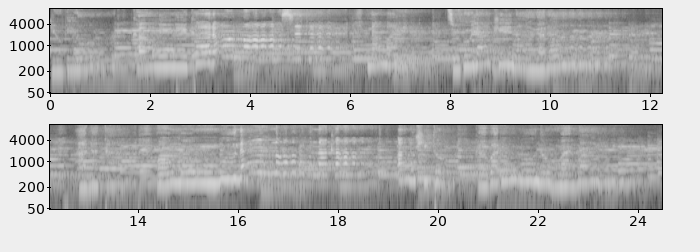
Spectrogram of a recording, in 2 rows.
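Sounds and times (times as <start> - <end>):
heavenly voice singing: 0.0 - 24.4.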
